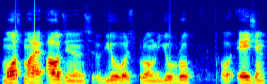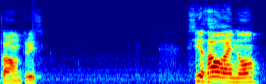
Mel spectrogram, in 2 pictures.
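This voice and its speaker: Slow-talking Armenian-accented man. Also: mid-range voice, a bit bright, smooth. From Armenia, grew up in the Soviet Union. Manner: searches for words, fillers, broken grammar. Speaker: livestream host, violinist. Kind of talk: casual live-stream chat with viewers.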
